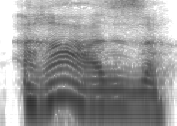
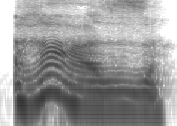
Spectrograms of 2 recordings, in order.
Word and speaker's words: rase: Alors, oui, ici, vous faites vraiment comme un z, z, z, z. Rase.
